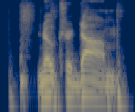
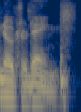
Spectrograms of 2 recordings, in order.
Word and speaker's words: Notre Dame: hunch as was the Hunchback of notra Dame notredam is the real way to pronounce it yes not tram but we say Notre Dame because it's a university so I have a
